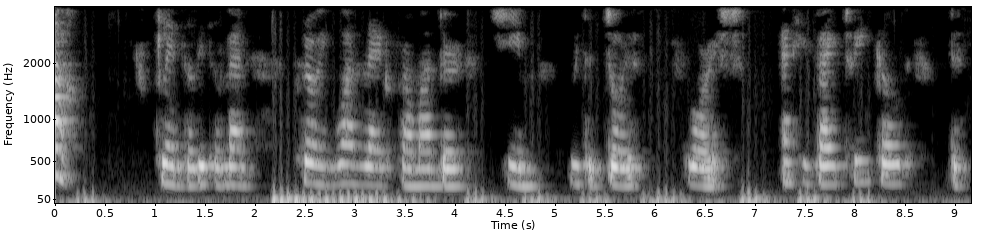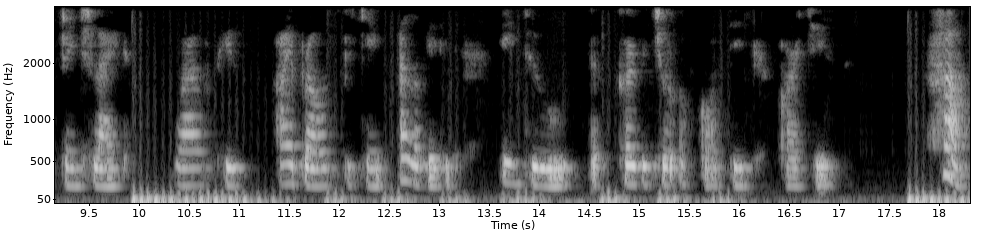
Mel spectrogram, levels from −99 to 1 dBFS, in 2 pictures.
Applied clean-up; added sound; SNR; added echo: none; Insect; 6 dB; reverberation time 0.2 s.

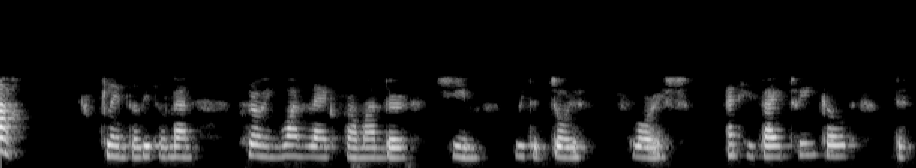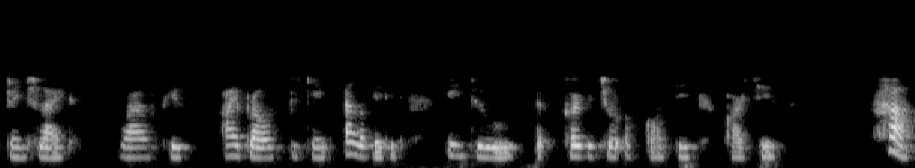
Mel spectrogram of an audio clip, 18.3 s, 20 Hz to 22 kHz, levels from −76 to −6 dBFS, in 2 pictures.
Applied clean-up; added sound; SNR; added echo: none; none; none; none.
